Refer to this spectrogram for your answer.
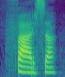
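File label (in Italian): "farsa", lingua sarda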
